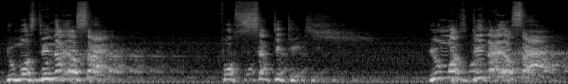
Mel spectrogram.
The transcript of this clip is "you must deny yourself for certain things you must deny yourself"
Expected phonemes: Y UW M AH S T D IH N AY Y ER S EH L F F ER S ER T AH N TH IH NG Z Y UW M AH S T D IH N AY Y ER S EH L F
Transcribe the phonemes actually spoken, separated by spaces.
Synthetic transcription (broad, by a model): Y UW M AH S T D IH N AY Y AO S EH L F F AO S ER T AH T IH Z Y UW M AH S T D IH N AY Y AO S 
